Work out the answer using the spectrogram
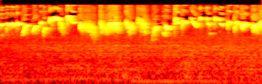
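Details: Five-month-old goldfinch mule in song practice, delivering a dense, lively stream of chirps, rapid twitters and short rising and falling phrases without pause.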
